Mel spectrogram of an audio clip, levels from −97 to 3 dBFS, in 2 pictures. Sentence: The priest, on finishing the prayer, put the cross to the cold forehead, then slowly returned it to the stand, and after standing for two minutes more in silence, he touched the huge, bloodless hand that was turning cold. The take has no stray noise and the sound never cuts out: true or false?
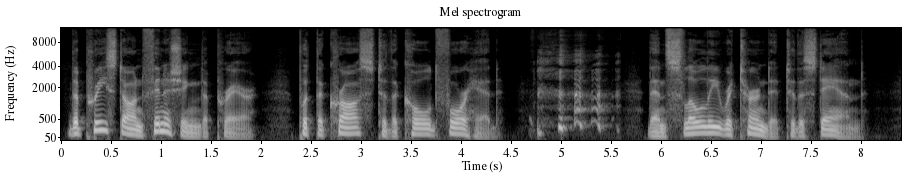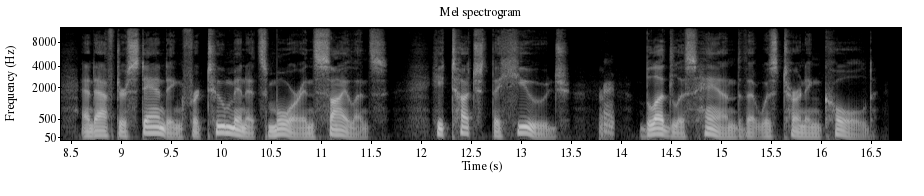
false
